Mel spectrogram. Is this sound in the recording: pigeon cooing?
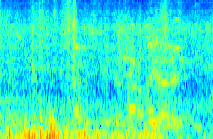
yes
